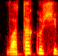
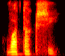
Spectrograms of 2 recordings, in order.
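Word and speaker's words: わたくし: o will get divised so vatakushi becomes watakshi patakshi next example is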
